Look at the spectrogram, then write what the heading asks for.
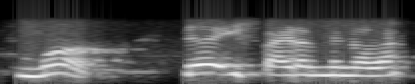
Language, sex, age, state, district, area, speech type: Nepali, male, 18-30, West Bengal, Alipurduar, urban, conversation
